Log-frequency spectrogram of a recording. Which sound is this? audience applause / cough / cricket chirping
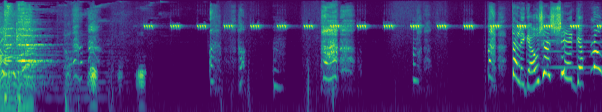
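cricket chirping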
